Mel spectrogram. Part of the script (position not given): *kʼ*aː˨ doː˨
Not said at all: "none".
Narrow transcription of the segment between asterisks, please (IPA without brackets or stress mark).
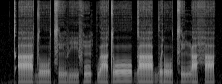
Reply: kʼ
